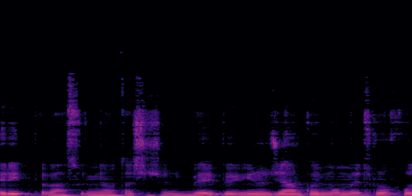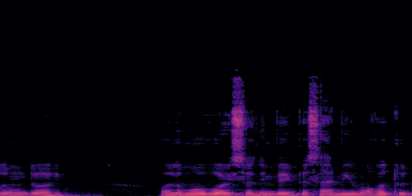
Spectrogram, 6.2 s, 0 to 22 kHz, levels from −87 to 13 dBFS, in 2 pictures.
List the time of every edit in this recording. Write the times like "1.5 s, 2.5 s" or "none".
none

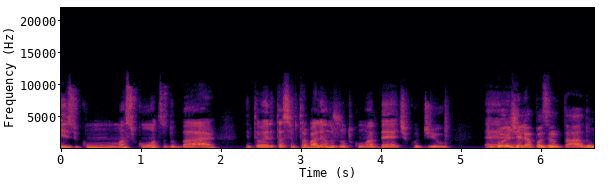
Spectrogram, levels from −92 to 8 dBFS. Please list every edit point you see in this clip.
none

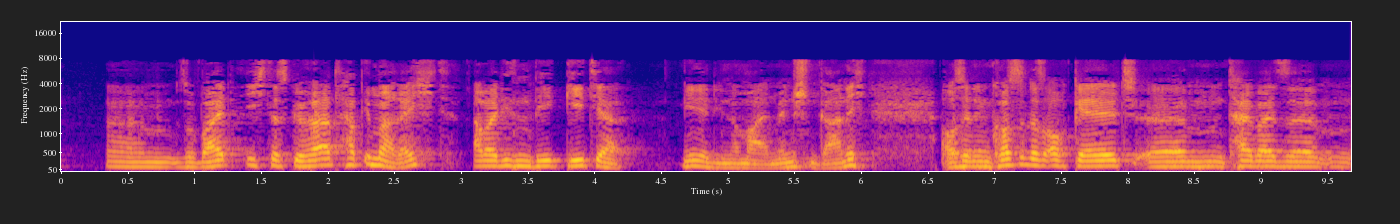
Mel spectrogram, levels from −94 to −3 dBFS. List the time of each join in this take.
2.3 s

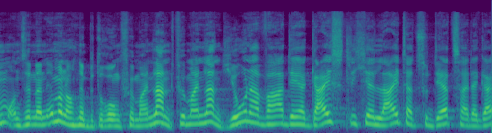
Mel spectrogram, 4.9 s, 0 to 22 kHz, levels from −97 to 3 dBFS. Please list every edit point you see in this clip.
1.7 s

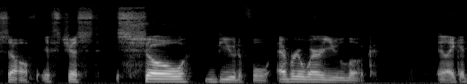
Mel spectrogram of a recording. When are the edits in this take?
1.1 s

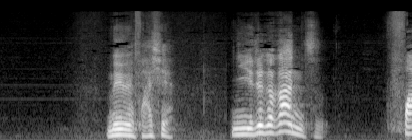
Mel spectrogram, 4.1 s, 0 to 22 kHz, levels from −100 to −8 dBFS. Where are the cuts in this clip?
2.3 s

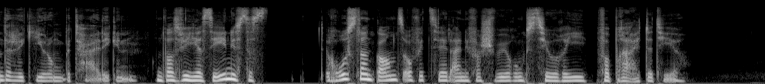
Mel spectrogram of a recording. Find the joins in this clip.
1.5 s, 3.7 s, 5.9 s

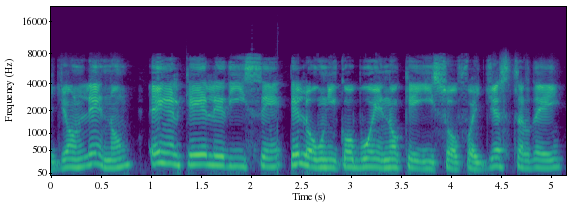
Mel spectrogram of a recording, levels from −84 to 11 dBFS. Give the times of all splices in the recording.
none

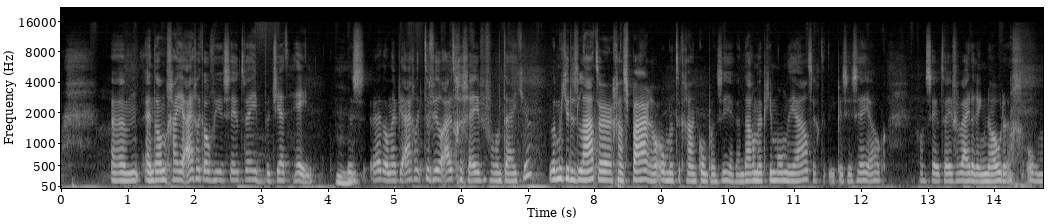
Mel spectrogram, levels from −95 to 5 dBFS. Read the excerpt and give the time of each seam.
none

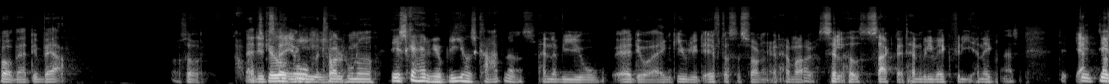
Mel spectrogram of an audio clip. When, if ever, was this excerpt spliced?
3.8 s, 5.4 s, 10.0 s

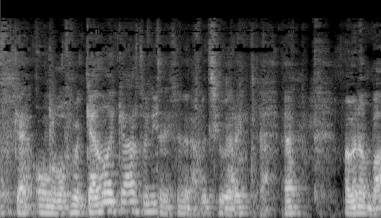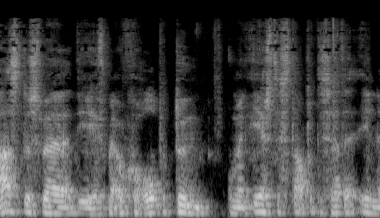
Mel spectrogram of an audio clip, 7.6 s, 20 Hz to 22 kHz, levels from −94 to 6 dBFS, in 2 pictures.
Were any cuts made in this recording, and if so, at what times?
1.6 s

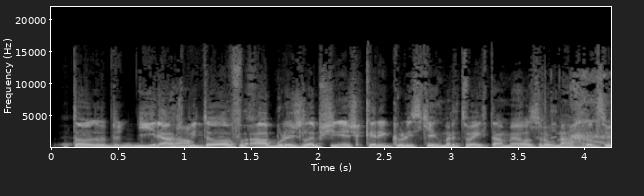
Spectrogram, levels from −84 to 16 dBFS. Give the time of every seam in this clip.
none

